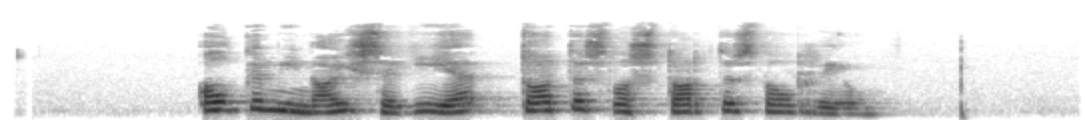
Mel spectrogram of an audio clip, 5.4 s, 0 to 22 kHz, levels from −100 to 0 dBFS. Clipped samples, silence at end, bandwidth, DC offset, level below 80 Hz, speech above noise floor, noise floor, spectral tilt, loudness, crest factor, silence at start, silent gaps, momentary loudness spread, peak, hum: under 0.1%; 1.05 s; 11 kHz; under 0.1%; -80 dBFS; 51 dB; -77 dBFS; -5.5 dB/octave; -27 LUFS; 20 dB; 1 s; none; 8 LU; -8 dBFS; none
